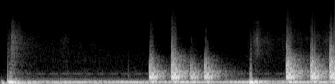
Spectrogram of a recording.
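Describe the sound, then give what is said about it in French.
Several sharp knocks on a door, some single and some in quick pairs, sounding over a low steady hum with no voices. “On a frappé à la porte.”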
